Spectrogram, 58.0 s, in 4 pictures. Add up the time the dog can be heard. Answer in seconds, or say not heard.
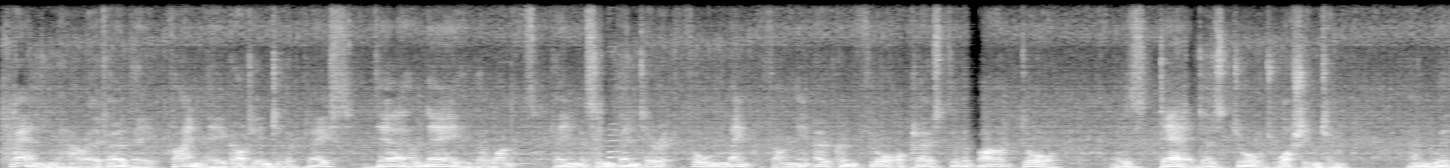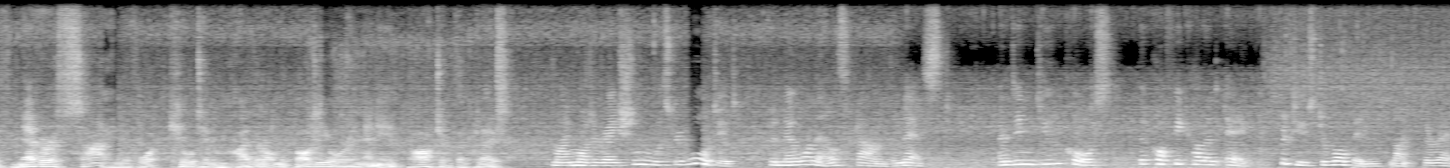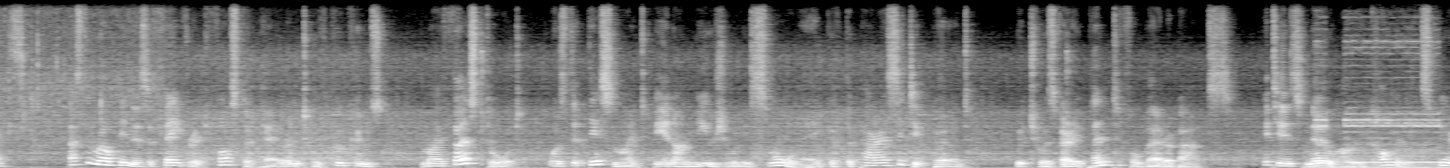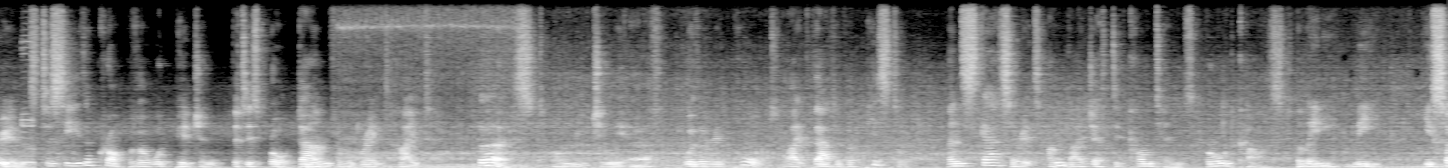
not heard.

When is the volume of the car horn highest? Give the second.
43 s.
